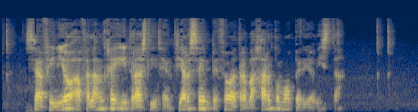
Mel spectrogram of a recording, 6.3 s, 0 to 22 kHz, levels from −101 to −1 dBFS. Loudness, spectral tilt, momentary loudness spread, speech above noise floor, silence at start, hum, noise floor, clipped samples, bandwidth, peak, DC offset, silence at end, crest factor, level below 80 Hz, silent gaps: -19 LUFS; -4 dB/octave; 14 LU; 33 dB; 0.4 s; none; -52 dBFS; under 0.1%; 11.5 kHz; -2 dBFS; under 0.1%; 1.15 s; 18 dB; -62 dBFS; none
